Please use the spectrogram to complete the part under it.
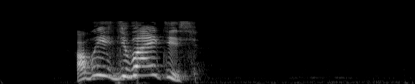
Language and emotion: Russian, angry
